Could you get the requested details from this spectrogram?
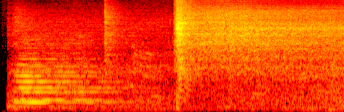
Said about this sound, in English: The monorail still whisks passengers from a downtown shopping plaza through a rock and roll museum and into the Seattle center with theaters, museums, and sports venues.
